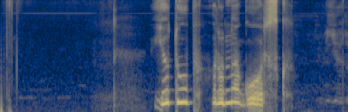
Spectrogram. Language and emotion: Russian, sad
